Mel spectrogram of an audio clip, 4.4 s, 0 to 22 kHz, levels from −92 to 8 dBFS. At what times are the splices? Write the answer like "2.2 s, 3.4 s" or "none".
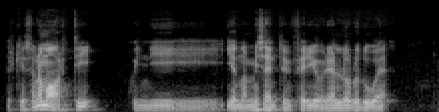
none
